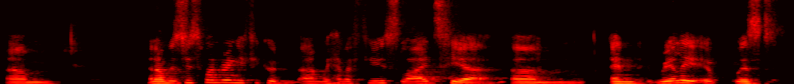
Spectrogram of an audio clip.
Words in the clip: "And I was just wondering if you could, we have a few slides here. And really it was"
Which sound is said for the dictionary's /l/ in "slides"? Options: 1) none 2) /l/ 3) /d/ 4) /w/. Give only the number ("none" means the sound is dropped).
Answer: 2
